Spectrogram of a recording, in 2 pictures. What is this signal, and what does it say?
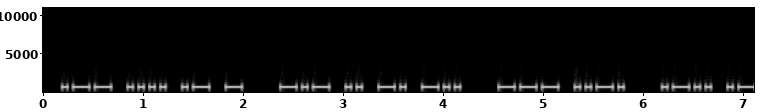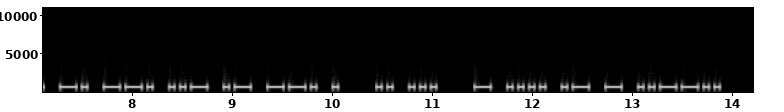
Morse code, heard as a keyed tone, about 22 wpm, 700 Hz. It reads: WHAT KIND OF LANGUAGE IS THAT?
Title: Sentences from Top 1000 Words - Review Part 3 - 22wpm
